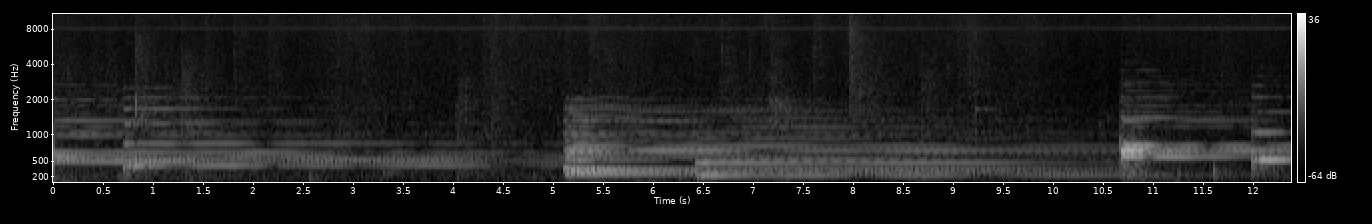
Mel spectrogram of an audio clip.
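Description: Solo Steinway grand piano playing slow, sustained chords, each struck and left to ring and die away. A soft chord comes just under a second in, a loud chord about five seconds in with another entry soon after, and a second loud chord near the end.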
